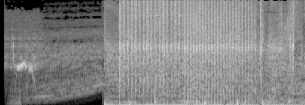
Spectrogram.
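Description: Intro music opening with a rising sweep, then from about two seconds in a heavy bass beat over a rapid burst of automatic gunfire, with a few separate shots near the end.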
